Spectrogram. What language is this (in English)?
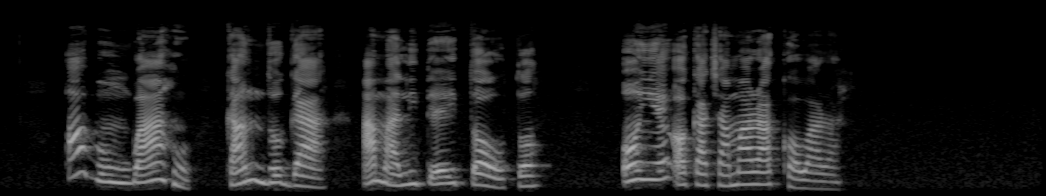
Igbo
